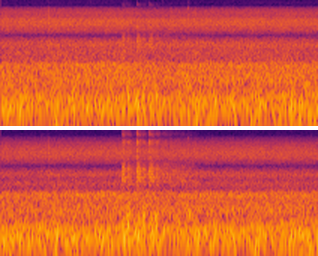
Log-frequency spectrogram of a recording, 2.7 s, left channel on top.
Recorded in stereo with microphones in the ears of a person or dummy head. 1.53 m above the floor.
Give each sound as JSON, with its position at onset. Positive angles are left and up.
{"t": 0.0, "sound": "running water", "side_deg": 10}
{"t": 1.0, "sound": "a gunshot", "side_deg": -40}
